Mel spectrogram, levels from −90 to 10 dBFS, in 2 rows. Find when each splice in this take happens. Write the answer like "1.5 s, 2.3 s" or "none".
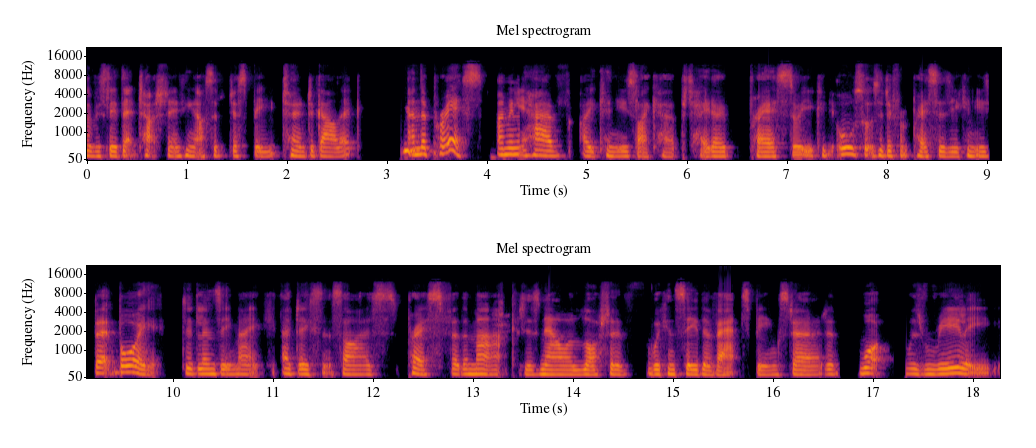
4.3 s, 9.0 s, 13.5 s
